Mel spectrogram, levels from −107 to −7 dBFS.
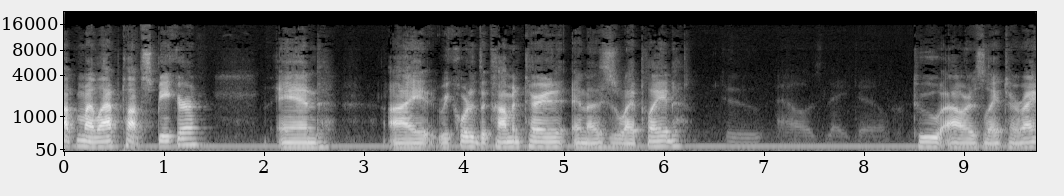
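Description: Nothing stood out on listening; no technical fault could be heard anywhere in the audio.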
